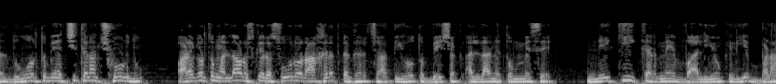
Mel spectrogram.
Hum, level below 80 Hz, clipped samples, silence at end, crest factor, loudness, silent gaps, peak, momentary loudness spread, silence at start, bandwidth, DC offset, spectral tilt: none; -44 dBFS; under 0.1%; 0 s; 14 dB; -22 LUFS; none; -6 dBFS; 3 LU; 0 s; 7.4 kHz; under 0.1%; -6.5 dB/octave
